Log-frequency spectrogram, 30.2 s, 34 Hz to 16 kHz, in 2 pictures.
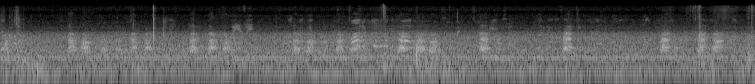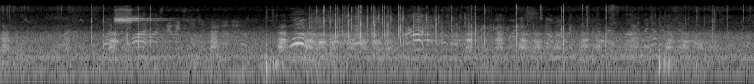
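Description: Outdoor football match sounds: players' scattered short shouts, a short referee's whistle blast about 17 seconds in, then from about 21 seconds a louder burst of players shouting and cheering, typical of a goal being celebrated.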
